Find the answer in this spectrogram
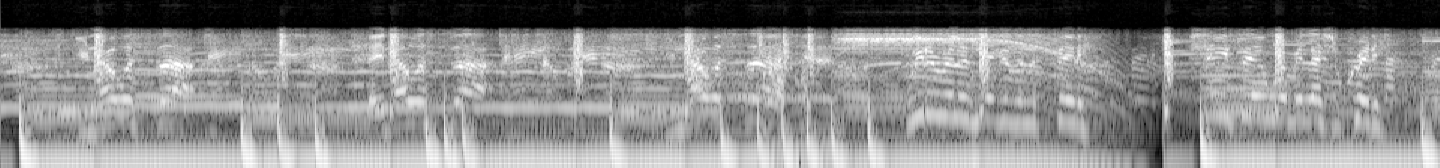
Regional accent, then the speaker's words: Florida, United States; Yeah, I'm from Dade County, you know I'm about it.

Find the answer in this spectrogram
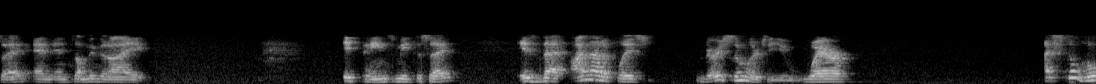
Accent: the South, United States; when I tell people I grew up in the South, and then I have to say, but it was a good part of the South, you know, like an open-minded neighborhood.

